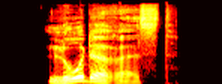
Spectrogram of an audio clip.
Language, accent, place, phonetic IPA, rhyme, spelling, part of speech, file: German, Germany, Berlin, [ˈloːdəʁəst], -oːdəʁəst, loderest, verb, De-loderest.ogg
- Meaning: second-person singular subjunctive I of lodern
